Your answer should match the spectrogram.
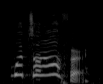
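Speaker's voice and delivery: very high, casual question; light high-pitched polite inquiry; innocent query. Shown as a demonstration. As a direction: pitch it right up, free of innuendo. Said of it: "I said".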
